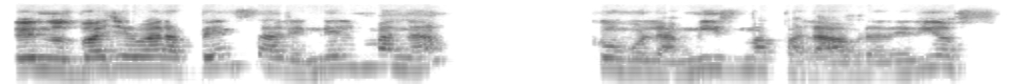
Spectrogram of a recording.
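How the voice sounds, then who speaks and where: A woman's voice: on the high side, normal speed. Reflective woman explaining, muffled sound. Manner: reflective, thinks aloud. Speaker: speaker in a virtual Bible study. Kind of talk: explanatory talk.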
